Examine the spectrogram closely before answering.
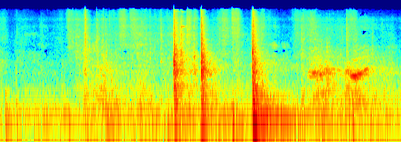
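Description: Footsteps knocking on a wooden pull-down attic ladder: three sharp thumps in quick succession around the middle, the last and heaviest as the feet land on the floor.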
